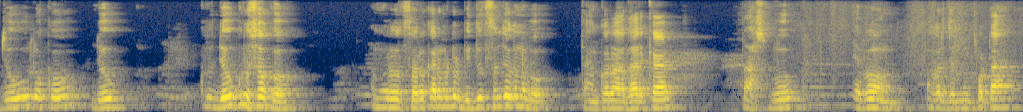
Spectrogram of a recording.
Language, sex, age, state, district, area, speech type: Odia, male, 45-60, Odisha, Mayurbhanj, rural, spontaneous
